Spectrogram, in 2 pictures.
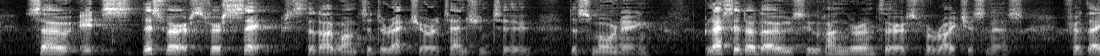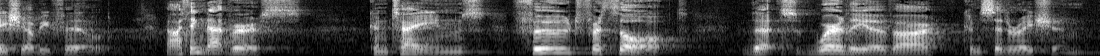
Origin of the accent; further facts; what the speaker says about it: Bristol, South West England, United Kingdom; this little Swedish 17-year-old was in Bristol, my hometown.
